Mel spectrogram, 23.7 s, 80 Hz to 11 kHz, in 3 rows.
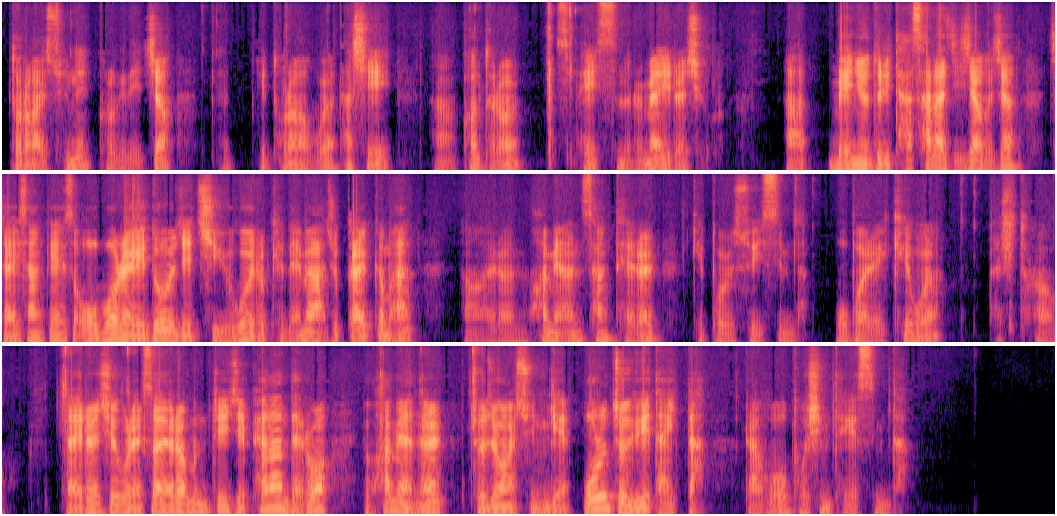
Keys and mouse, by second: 1.5 click, 2.4 click, 4.1 ctrl+space, 5.4-6.0 middle drag, 7.4 middle click, 8.9 click, 9.9-12.3 middle drag, 13.8 click, 15.2 click, 15.8 middle click, 16.4 shift+middle click, 16.9 middle click, 19.0 shift+middle click, 23.5 middle click.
